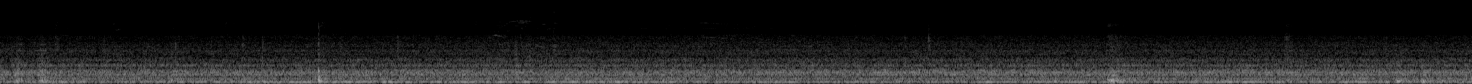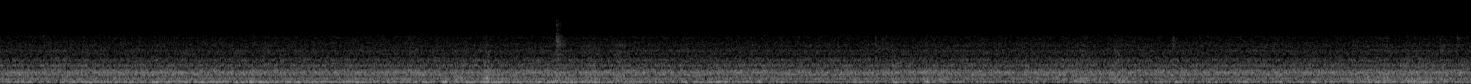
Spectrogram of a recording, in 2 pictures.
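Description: Steady running noise of a moving passenger train heard inside the carriage, with a few short knocks.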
